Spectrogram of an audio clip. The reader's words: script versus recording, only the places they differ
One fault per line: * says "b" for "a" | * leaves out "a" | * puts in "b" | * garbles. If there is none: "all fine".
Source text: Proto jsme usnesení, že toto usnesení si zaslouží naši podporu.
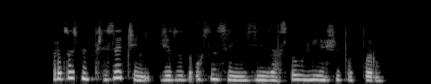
* says "přesvědčeni" for "usnesení"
